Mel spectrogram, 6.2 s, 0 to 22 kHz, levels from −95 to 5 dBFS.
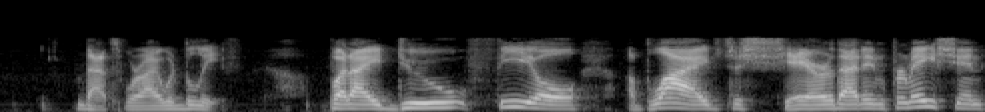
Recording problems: high frequencies cut off; noticeable; nothing above 5.5 kHz

